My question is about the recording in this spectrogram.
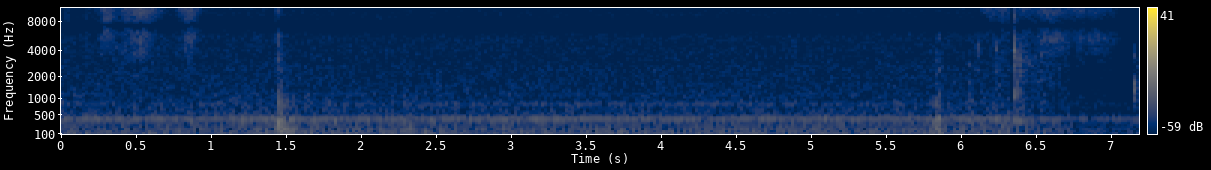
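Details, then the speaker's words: HP ProCurve 1800-24G J9028A switch after swapping its loud original ball-bearing fan for a Noctua NF-A4x20 on a low-noise adapter: very faint steady hum barely audible at camera distance, few handling clicks. "the low noise adapter it can be barely heard from the distance this camera is to the switch and"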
